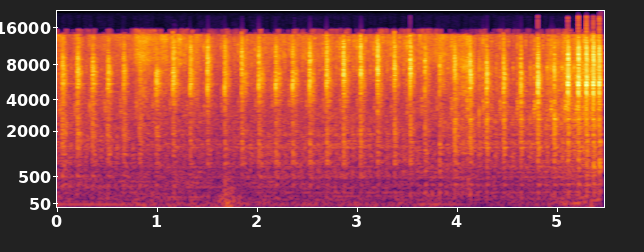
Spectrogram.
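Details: 2007 Dodge Charger 3.5 engine: sharp, fairly even ticking about three times a second over idle, top-end knock, cause unknown; transmission also acts low on fluid and runs badly.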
